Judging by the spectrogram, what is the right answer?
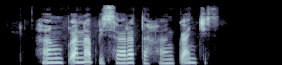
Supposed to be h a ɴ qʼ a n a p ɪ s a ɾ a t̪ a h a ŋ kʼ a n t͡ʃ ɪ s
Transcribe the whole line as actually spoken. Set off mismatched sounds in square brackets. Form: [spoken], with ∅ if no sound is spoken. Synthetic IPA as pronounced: h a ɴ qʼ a n a p ɪ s a ɾ a t̪ a h a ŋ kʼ a n t͡ʃ ɪ s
